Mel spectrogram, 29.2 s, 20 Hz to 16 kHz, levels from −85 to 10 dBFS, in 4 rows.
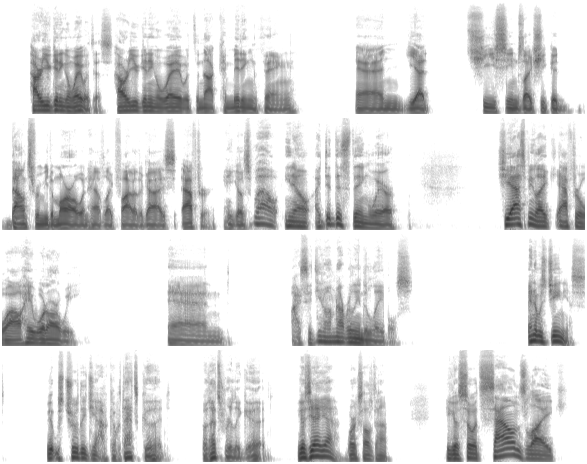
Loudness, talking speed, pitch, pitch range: -23 LUFS, 200 wpm, 90 Hz, 80-110 Hz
